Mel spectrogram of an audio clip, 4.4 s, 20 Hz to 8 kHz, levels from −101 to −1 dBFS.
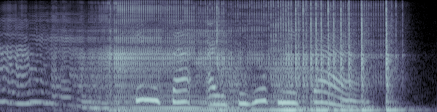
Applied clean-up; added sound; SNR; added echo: none; Squeak; -1 dB; none.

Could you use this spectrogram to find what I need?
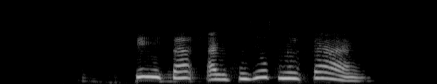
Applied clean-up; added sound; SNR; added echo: neural mask model DeepFilterNet 3.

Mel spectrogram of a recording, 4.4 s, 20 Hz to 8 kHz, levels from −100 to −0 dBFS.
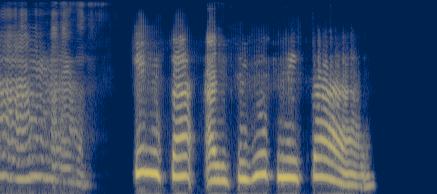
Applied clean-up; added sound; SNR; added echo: neural mask model Resemble Enhance denoiser.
